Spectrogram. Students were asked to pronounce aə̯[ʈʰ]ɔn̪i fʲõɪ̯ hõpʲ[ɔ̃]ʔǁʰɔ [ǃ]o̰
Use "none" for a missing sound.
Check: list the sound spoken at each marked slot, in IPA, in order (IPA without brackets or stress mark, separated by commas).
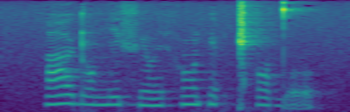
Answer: ɖ, ɔ̃, d̪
